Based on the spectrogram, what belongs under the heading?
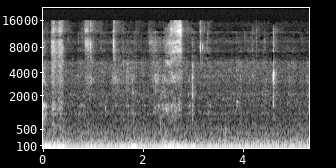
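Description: Someone biting corn kernels off a buttered cob and chewing, giving soft wet mouth sounds and small clicks, over a steady low hum.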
